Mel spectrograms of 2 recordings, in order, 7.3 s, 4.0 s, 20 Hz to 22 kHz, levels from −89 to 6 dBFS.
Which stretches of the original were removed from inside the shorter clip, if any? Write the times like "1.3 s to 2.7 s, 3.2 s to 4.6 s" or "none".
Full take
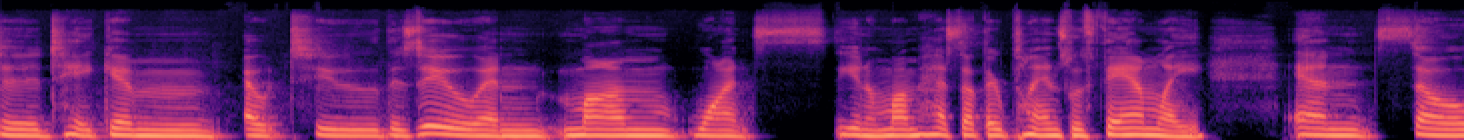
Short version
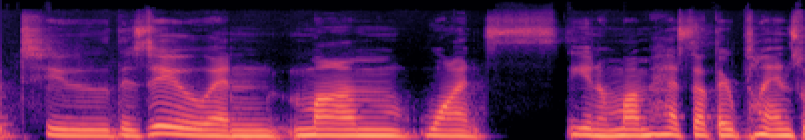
none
